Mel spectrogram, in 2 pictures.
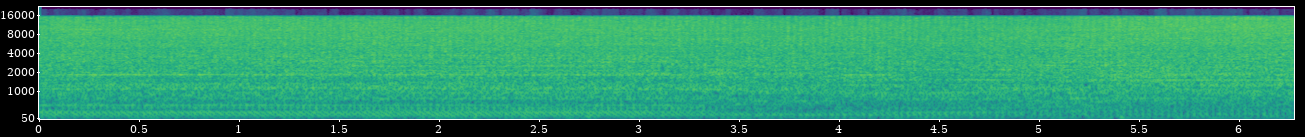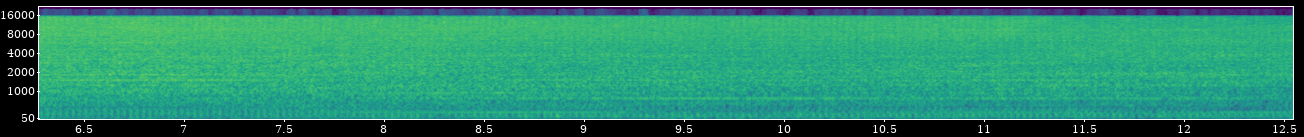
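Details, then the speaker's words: Generac LP5500 propane generator running. Very loud but even, steady drone with no surging or knocking; normal running. "here's a very noisy extremely loud it's not practical for tailgating but zip for emergency power to house"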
